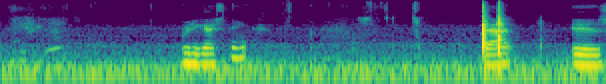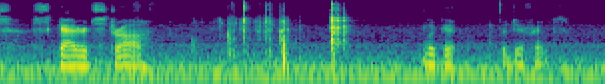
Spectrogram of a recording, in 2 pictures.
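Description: A plastic ink pad case clatters as it is set down and opened.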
